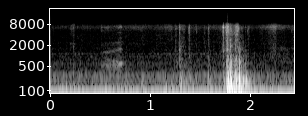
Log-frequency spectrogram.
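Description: Steady low hum inside a car, with one short loud clunk near the end.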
